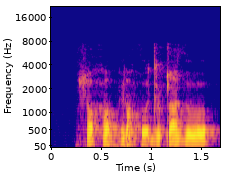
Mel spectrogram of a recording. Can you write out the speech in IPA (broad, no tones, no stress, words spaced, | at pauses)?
ɬɒhɒ bɵ ɾɒho dɔʈa ðo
